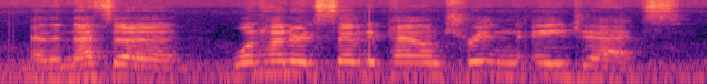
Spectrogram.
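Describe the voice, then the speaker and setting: This man's voice is high-pitched, with very even loudness, fairly even intonation and a moderate pace, set against noticeable background noise and audible room echo. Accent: Texan. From Texas. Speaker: bladesmith livestreamer. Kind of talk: live stream chat while forging. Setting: home workshop. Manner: casual, conversational.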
